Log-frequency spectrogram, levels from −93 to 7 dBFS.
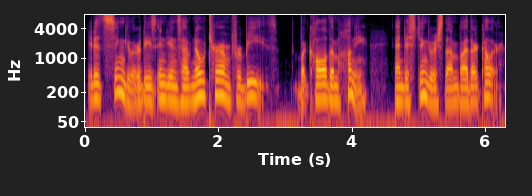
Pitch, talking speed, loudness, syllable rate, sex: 140 Hz, 190 wpm, -18 LUFS, 5.1 syllables/s, male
